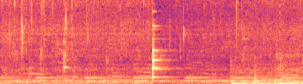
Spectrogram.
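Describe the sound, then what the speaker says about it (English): Fish cakes go back into a pot with bok choy and noodles over a steady hiss of frying, with a sharp clank midway and a louder, fuller sizzle swelling in near the end. "And now that we have our bok choy and noodles ready, we put our fish cakes back into the pot"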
